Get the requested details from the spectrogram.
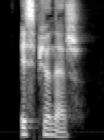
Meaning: espionage; spying
- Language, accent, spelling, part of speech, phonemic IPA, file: French, France, espionnage, noun, /ɛs.pjɔ.naʒ/, LL-Q150 (fra)-espionnage.wav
